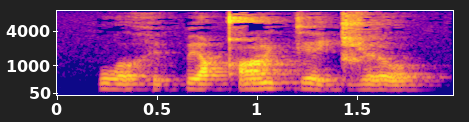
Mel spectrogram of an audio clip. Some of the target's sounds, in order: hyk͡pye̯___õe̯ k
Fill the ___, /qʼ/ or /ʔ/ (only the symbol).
qʼ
